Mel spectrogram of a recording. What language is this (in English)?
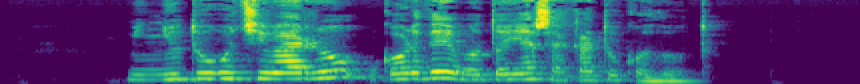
Basque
